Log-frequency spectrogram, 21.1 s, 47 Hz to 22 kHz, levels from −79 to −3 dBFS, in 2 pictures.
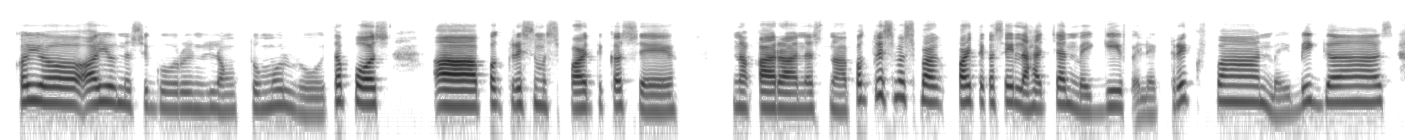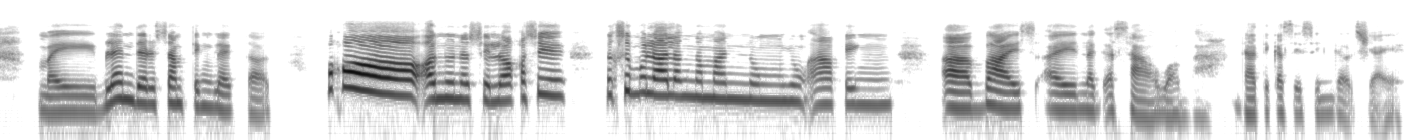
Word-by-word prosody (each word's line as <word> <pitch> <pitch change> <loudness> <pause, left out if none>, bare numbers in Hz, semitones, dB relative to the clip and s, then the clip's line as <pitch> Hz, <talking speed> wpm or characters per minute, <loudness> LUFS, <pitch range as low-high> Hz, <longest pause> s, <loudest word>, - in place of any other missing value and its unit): kaya 245 -3 0
ayaw 250 +2 -1
na 220 - -11
siguro 195 -2 -13
nilang 185 -2 -13
tumuloy. 190 -7 -13
Tapos 235 -3 0 0.3
'pag 210 +1 +7
Christmas 220 -1 -7
party 200 0 -1
kasi, 180 -5 -4 0.5
nakaranas 195 -1 0
na 175 - -3
'pag 275 - -4
Christmas 315 -2 -4
party 255 -1 0
kasi 245 +1 -4
lahat 195 -3 -1
'yan 225 -4 -2
may 170 - -6
gift, 205 +3 -7
electric 215 - -8 0.2
fan, 255 -3 -2
may 150 +1 -16
bigas, 250 +3 -3 0.4
may 165 0 -9
blender, 255 0 -4
something 230 -3 -8
like 170 -2 -10
that. - - -15 0.4
Baka 470 +2 +8 0.6
ano 295 0 -5
na 280 -1 -5
sila, 270 -1 -4
kasi 335 +2 -3 0.4
nagsimula 350 -2 0
lang 325 0 -7
naman 290 -2 -7
no'ng 265 -1 -11
'yong 255 - -14 0.2
aking, 225 -1 -14 0.4
ah, 195 -1 +1
vice, 190 -1 -3
ay 180 -1 -7
nag-asawa 155 -6 -14
ba. 140 +1 -24 0.2
Dati 155 -5 -14
kasi 155 -2 -16
single 145 +1 -23
siya - - -15
eh. - - -28
220 Hz, 145 wpm, -22 LUFS, 185-260 Hz, 0.6 s, Baka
